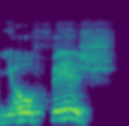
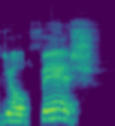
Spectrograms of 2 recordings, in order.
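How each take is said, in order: First: Hammed-up Long Island "Yo, Fish", louder and higher; Long Island accent. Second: A playful Long Island "Yo, Fish", loud and high; Long Island accent. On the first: Host imagining a viewer greeting him in a Long Island accent. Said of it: "I just imagine a Long Island accent saying". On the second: Retold or imitated. Host reading a viewer's greeting in a mock Long Island accent. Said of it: "in a Long Island accent, maybe".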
